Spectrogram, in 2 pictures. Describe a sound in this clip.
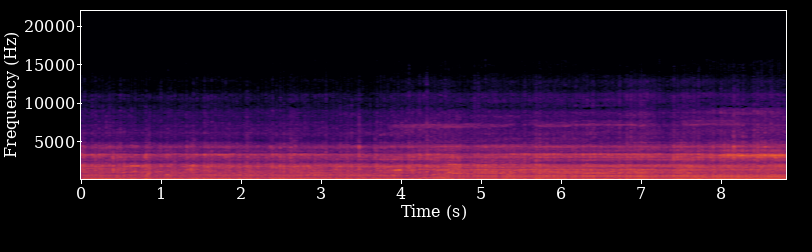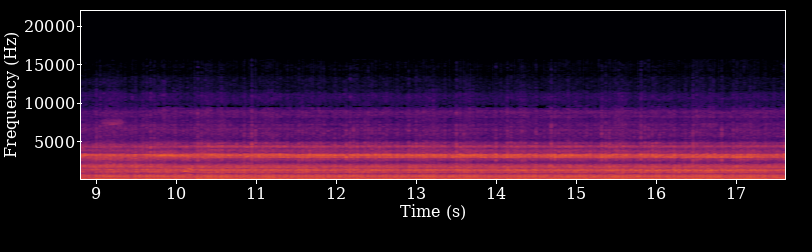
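A small petrol water pump engine runs steadily with a low drone.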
